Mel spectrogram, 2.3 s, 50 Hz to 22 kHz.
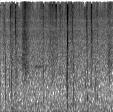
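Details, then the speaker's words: Mazda 2 / Demio Skyactiv (DJ) stabilizer link, removed and worked by hand: irregular dry clicks and knocks; rubber boot intact but ball joint inside worn out and loose, replaced with new stiff links. "This old one has a good rubber boot, but the joint inside is weared out. As I move it, you will hear a noise which indicates a really bad stabilizer"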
